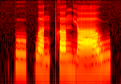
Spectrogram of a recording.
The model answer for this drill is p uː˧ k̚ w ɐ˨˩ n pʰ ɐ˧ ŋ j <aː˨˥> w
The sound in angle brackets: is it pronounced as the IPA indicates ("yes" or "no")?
yes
